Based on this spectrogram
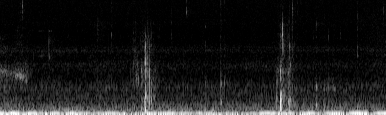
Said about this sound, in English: Let me just have a sip of this coffee. Oh.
